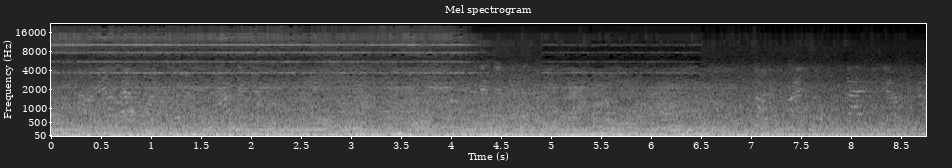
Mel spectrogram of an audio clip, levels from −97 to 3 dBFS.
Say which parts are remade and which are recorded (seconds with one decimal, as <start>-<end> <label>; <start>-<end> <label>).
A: 0.0-2.6 recorded; 2.6-4.0 remade; 4.0-4.9 recorded; 4.9-6.5 remade; 6.5-8.8 recorded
